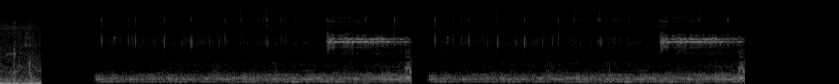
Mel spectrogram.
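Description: Edited-in soundtrack clip: a stretch of about three seconds of held tones, with a brighter high tone entering near its end, played twice back to back, with dead silence before and after.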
